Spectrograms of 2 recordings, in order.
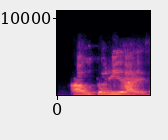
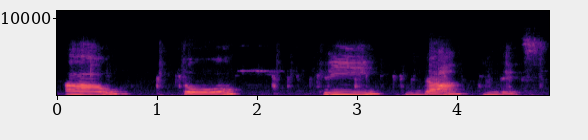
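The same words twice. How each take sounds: First: Said in the usual way. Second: Autoridades stretched out very slowly, syllable by syllable; slow syllable split. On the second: Shown as a demonstration. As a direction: drag Autoridades apart syllable by syllable. (Autoridades muy despacio, sílaba por sílaba)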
